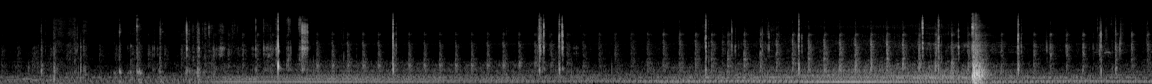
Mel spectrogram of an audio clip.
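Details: Infiniti J30t 3.0 at idle: sharp metallic knocks over a low engine hum, repeating with rotation; rod knock from a worn connecting rod bearing.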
